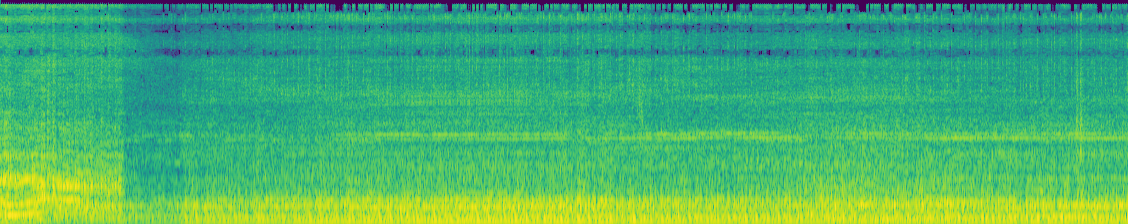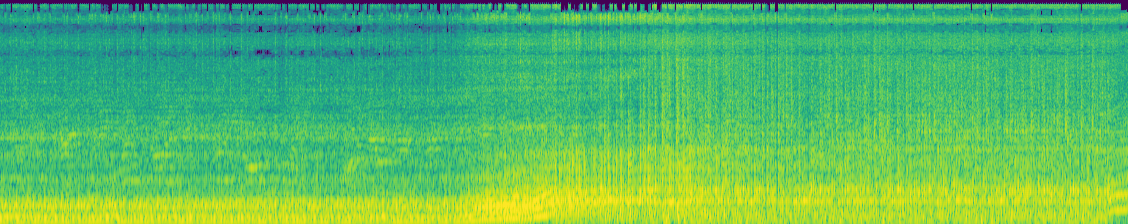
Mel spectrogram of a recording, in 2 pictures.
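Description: Loud drag racing motorcycle engines idle steadily with a deep rumble at a motorcycle drag race, then one revs up sharply near the end; a crowd murmurs faintly underneath.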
